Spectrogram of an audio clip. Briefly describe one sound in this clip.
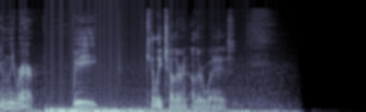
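A young man speaks close by.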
